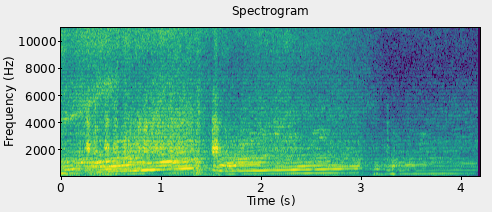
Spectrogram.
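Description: A car engine accelerating hard, its revs climbing, dropping at an upshift about a second and a half in, then climbing again before fading away.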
